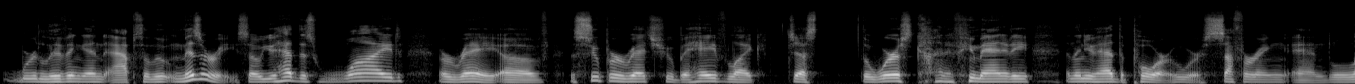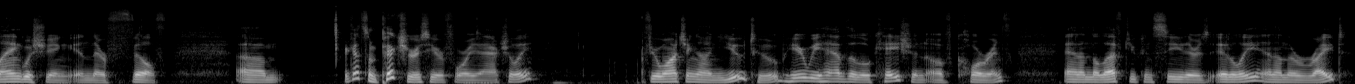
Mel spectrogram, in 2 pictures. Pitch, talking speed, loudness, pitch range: 120 Hz, 160 wpm, -25 LUFS, 110-135 Hz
